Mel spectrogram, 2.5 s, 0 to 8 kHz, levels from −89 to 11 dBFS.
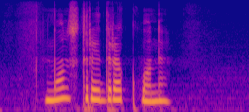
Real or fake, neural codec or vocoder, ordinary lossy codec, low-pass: real; none; none; none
